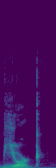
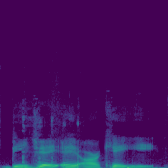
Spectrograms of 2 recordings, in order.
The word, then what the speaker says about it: Bjarke: Are you sure it's not Bjork? It's Bjarke. They're from Copenhagen.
